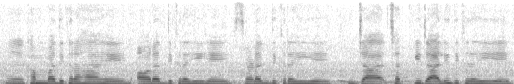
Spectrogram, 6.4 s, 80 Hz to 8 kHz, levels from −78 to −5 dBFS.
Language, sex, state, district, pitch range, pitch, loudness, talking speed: Hindi, female, Goa, North and South Goa, 190-200 Hz, 195 Hz, -36 LUFS, 185 wpm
